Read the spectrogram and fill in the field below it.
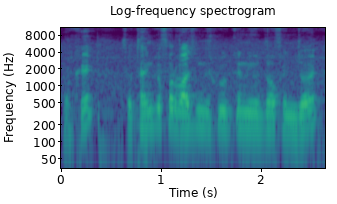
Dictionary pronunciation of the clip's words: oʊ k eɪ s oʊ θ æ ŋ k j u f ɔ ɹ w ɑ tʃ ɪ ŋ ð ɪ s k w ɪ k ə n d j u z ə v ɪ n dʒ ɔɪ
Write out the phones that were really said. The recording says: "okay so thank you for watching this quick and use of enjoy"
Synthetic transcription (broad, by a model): oʊ k eɪ s oʊ t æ ŋ k j u f ɔ ɹ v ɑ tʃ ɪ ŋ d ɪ k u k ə n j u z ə f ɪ n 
